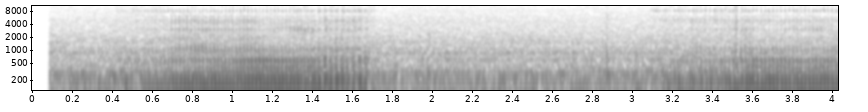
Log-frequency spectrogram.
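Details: Pet puppy snoring in its sleep with its eyes open, indoors: a long, droning, harmonic snore lasting over a second on the in-breath, a quieter rasping out-breath, then the next snore starting.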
